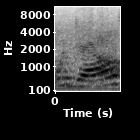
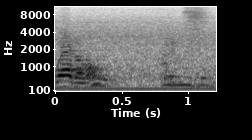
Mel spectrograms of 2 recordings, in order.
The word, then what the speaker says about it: Weddell: I call it Weddell, some people say Weddell. Both correct pronunciations are acceptable.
